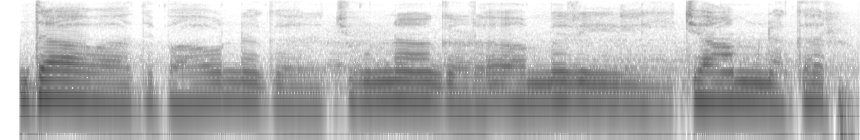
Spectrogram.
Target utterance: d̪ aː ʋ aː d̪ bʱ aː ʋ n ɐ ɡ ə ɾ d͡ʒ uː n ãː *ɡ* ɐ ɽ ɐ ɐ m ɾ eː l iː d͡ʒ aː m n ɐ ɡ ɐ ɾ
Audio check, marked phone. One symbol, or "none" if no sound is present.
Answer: ɡ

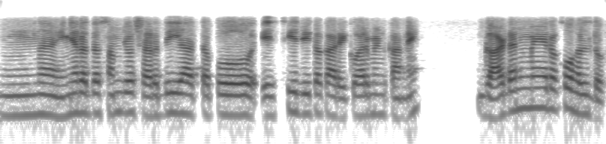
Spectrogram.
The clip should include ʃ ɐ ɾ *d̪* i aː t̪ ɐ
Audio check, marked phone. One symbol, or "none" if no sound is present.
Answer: d̪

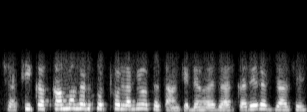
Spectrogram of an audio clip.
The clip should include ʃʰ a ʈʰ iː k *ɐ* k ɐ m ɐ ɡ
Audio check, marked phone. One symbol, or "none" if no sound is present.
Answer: a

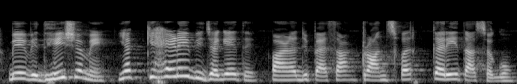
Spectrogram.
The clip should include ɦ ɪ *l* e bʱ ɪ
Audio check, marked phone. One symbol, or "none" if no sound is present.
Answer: ɽ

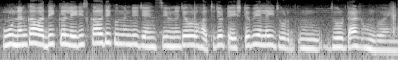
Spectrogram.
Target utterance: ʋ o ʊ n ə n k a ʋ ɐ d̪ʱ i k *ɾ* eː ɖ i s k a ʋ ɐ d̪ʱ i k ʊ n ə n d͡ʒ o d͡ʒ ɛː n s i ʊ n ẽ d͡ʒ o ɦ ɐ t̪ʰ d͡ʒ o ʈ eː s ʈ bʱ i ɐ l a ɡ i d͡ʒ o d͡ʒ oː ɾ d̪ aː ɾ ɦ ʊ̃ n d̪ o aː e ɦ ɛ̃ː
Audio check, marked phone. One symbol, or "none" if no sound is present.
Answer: l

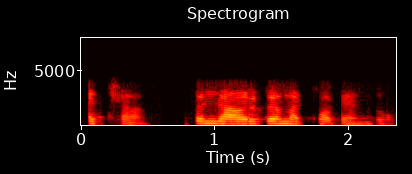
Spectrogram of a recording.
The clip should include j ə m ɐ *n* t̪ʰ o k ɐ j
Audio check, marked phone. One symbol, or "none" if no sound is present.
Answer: none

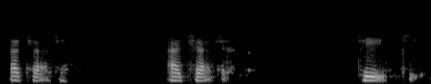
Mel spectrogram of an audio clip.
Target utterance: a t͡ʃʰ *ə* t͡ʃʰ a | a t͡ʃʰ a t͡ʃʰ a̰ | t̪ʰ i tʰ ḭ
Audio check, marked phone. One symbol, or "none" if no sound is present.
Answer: a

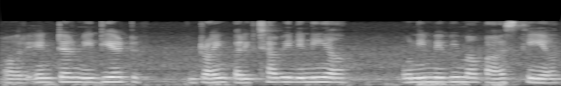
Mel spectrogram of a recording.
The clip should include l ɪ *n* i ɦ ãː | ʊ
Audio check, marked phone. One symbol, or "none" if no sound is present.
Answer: n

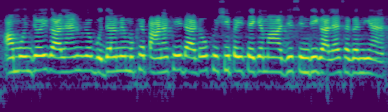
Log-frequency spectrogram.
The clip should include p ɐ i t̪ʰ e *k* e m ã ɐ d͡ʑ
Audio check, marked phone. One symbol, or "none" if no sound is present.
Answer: k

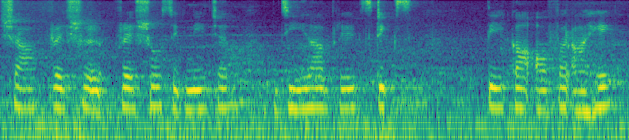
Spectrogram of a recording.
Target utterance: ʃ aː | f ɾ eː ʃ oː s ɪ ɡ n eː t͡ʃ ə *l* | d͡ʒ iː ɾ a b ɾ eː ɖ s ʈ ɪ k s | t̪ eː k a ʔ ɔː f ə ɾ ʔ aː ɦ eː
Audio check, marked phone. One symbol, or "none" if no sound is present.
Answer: ɾ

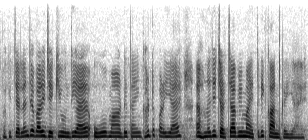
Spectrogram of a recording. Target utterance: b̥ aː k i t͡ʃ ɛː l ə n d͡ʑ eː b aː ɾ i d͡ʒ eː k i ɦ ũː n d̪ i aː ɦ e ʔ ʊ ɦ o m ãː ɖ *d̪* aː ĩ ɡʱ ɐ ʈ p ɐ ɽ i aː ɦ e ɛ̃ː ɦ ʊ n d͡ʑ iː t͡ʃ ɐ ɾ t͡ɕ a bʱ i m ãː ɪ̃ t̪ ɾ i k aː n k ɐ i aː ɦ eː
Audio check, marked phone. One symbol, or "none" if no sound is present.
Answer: t̪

